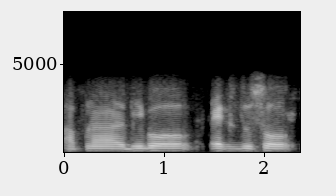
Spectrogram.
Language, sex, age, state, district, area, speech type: Bengali, male, 18-30, West Bengal, Murshidabad, urban, conversation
